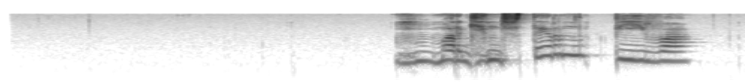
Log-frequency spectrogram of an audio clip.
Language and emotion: Russian, positive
